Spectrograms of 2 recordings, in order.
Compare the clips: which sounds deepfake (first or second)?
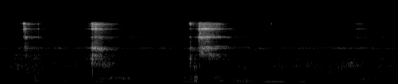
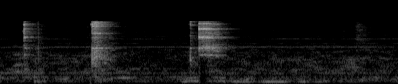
first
